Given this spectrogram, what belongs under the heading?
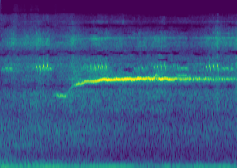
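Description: A grasshopper mouse's thin, high-pitched whistling howl rises and holds steadily for about two seconds over a faint hiss of insects.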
